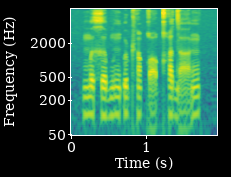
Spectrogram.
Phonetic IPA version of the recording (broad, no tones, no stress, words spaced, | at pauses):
məxə bə̃ŋʔuʈʰə̃qo̰ qʰɪda̰ŋ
